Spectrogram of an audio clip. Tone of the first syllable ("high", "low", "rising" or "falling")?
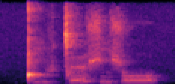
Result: low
